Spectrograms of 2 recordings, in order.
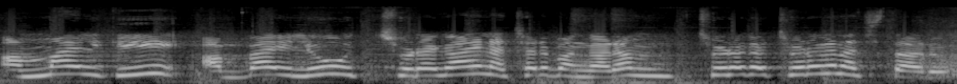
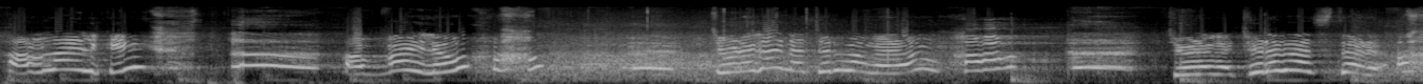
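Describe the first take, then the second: First: It is said plainly, without strong emotion. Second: It is said while laughing uncontrollably.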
